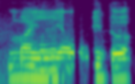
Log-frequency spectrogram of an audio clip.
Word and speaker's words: मय्यर्पित: बुद्धिर मय्यर्पित मय्यर्पितो मय्यर्पित এই যে উঞ্জটা তো এয়ার উচ্চারণ হয়, তাতে আবার জফলা লাগানো আছে, তাই জন্য এই অর্পিত অটা উজ্জ আছে বলে ওখানে জফলা এসছে, তাই জন্য উচ্চারণটা হবে মাইয়ার্পিত অর্পিত মাইয়ার্পিত পিতা পিত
